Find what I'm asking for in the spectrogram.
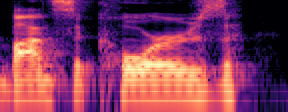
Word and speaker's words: Bon Secours: Some people pronounce it Bon Secours with an S at the end, because it does have actually an S at the end, but it's a French word. I think the S is silent. I don't know.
